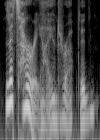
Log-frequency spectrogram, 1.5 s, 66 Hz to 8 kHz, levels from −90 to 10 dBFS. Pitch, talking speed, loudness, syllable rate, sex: 145 Hz, 160 wpm, -20 LUFS, 6.0 syllables/s, female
